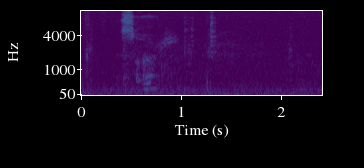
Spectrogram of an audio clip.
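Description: Near silence: quiet room tone, with one faint whispered word about half a second in.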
